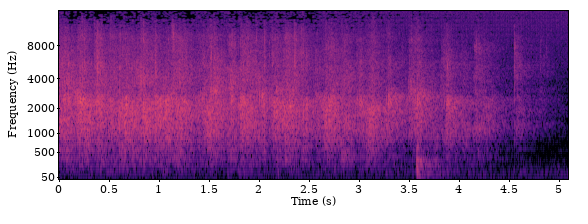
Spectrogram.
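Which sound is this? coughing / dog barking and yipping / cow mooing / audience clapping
audience clapping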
